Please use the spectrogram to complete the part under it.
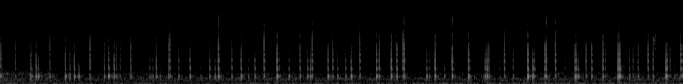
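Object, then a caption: Paperback book cover. Rapid, light tapping on the simple, clean cover of a copy of the book Human Acts by Han Kang. The steady stream of short, dry taps has no ring and a mid-range pitch around 370 Hz.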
